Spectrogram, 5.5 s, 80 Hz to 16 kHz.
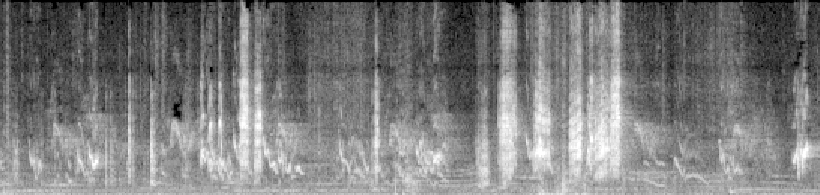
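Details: Pet budgies recorded 28 April 2023 keep up fast, scratchy chatter mixed with harsh squawks and bright chirps, with a louder cluster of calls near the end and a short thump beneath.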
